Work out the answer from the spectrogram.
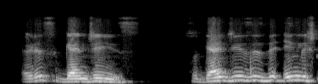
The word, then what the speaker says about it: Ganges: This is the name of a river, but people pronounce it as Gangs or Ganga. No, it is incorrect. First of all, let's rectify our pronunciation. It is Ganges.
